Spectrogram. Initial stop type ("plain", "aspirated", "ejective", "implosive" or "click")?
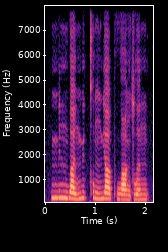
aspirated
